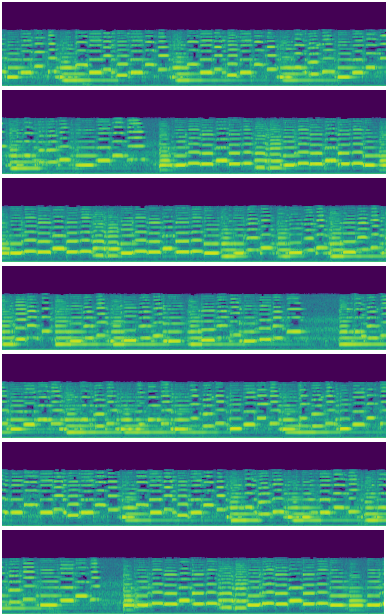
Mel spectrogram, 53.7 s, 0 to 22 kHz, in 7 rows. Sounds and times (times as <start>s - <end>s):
Violin, fiddle: 0.0s - 53.7s.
